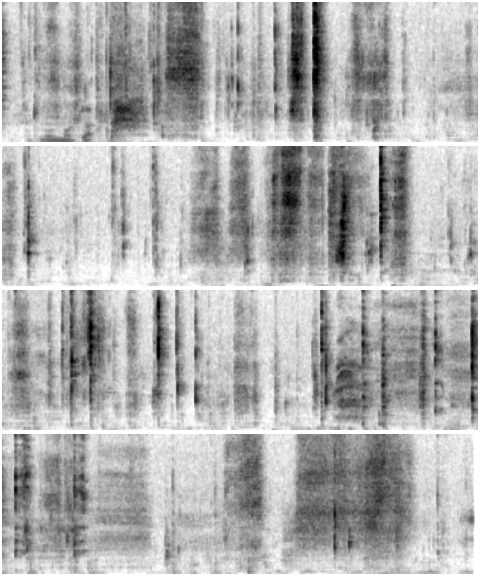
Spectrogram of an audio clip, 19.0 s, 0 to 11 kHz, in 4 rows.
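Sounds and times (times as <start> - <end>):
utensils clinking on plates: 7.4 - 15.4.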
